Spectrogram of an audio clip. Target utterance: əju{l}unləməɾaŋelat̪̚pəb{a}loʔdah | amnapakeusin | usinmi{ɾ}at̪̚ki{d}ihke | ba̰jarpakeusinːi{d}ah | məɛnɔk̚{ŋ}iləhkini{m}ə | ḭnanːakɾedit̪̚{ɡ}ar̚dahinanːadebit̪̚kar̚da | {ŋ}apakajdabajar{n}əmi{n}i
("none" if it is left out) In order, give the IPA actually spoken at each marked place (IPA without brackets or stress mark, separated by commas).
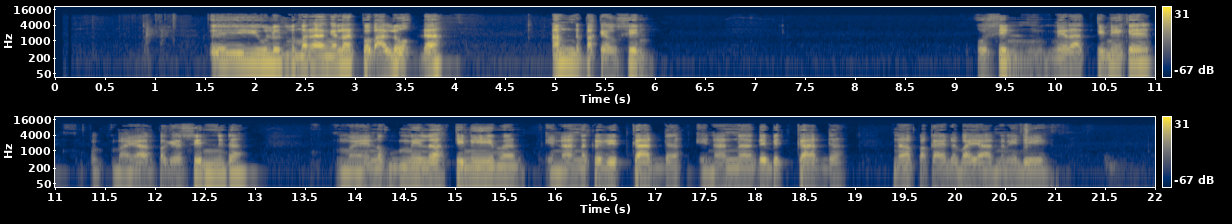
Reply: l, a, ɾ, n, d, m, m, k, n, n, d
